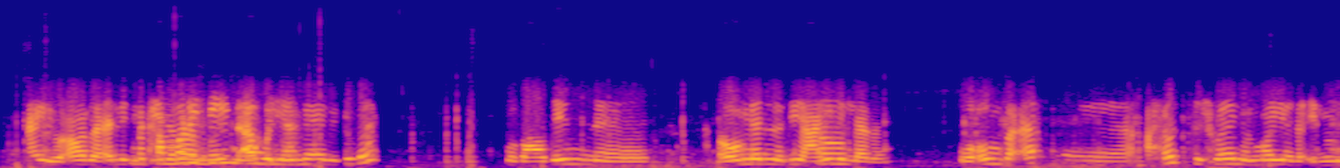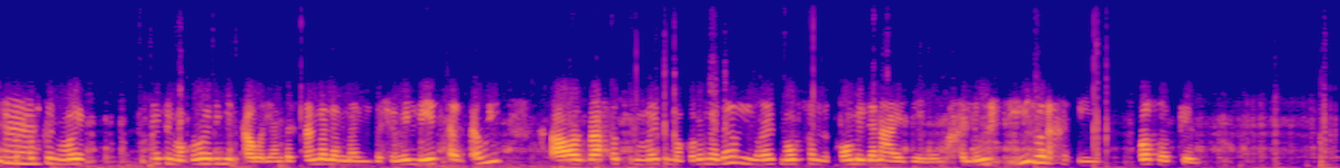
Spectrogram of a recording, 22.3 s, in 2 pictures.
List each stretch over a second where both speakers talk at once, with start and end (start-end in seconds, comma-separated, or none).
1.1-2.6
